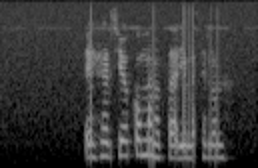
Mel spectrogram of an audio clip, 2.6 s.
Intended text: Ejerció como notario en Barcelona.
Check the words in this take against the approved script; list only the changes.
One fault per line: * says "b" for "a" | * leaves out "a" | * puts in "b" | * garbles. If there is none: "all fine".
all fine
